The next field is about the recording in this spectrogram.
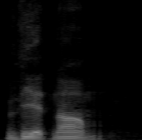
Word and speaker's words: Vietnam: All right, let's go to our next country, Vietnam. Okay, Vietnam. Okay, so here you can see the nam gets the stress, Vietnam.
